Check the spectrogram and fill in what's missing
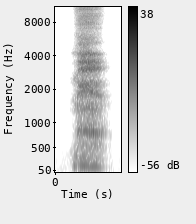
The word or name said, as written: Nian2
